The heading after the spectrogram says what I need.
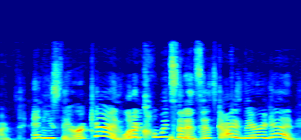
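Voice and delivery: high-pitched sing-song amazement; exaggerated fake astonishment; mock surprise. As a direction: play up the coincidence, very high. Mock surprise at meeting him again.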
